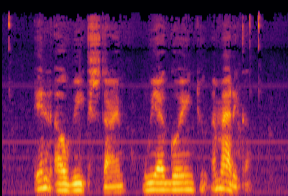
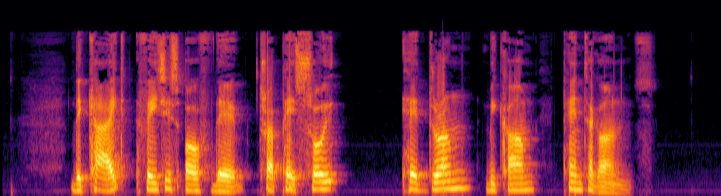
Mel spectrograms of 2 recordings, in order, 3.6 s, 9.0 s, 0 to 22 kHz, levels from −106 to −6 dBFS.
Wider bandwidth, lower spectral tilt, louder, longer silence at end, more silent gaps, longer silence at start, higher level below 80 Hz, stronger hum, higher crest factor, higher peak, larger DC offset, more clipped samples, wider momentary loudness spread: first, 16.5 kHz vs 11.5 kHz; about the same, -6.5 dB/octave vs -5.5 dB/octave; second, -21 LUFS vs -16 LUFS; second, 0.5 s vs 1.15 s; neither; second, 0.45 s vs 0.9 s; about the same, -56 dBFS vs -52 dBFS; neither; about the same, 16 dB vs 18 dB; second, -6 dBFS vs 0 dBFS; neither; neither; first, 16 LU vs 12 LU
